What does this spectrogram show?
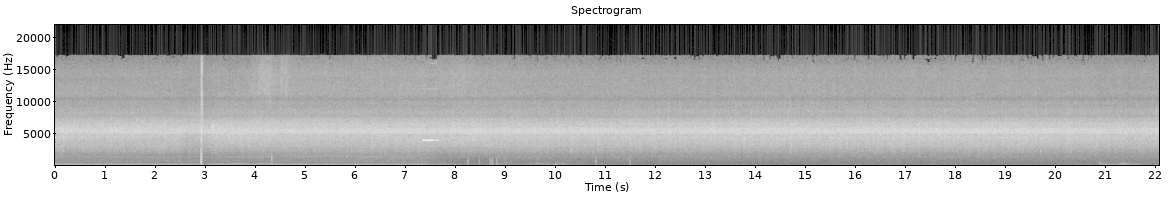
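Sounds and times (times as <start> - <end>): low rumble: 0.0 - 12.5
heavy rain splashing on deck: 0.0 - 22.0.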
